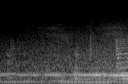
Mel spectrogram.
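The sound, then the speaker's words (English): A steady wash of Pacific Ocean surf rolls continuously, swelling slightly louder toward the end, with a low sustained hum beneath it and no voices, from the final scene of the film Dead Man (1995). “Nobody has guided William Blake to the very, very far edge of the frontier, the Pacific Ocean.”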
